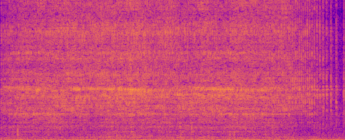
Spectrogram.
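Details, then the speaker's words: SE Bikes Big Flyer bicycle, original freewheel before upgrade, wheel back-pedaled: quick dry ratcheting clicks with an audible ding showing slack before the pawls catch; freewheel engagement play, replacement has practically zero play. "And there's actually hear that little ding there. That's like that's how much play is in there before it catches and, you know, gets a bite so that you can pedal to carry your motion forward."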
